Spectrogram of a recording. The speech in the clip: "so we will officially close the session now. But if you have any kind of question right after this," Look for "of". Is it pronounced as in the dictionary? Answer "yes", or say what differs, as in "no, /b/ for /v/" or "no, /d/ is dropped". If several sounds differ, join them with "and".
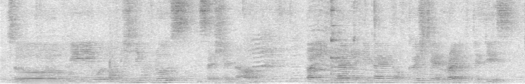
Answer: no, /f/ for /v/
